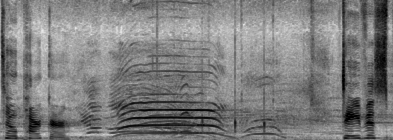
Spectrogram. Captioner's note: audience cheering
